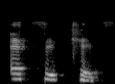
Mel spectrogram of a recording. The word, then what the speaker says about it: etiquette: If you don't take care, you may end up pronouncing it as etiquette. No, no, no, no, no. It's not etiquette, but etiquette. Etiquette.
